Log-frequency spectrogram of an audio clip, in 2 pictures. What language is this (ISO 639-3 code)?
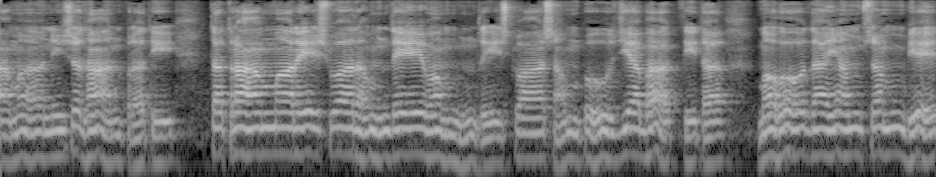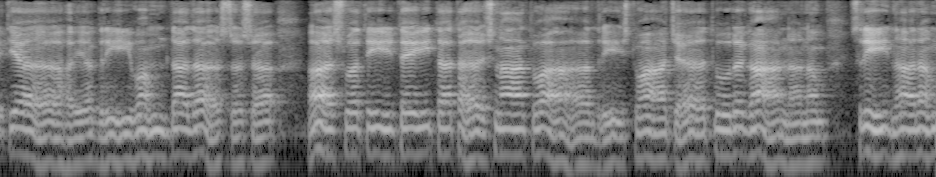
hin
